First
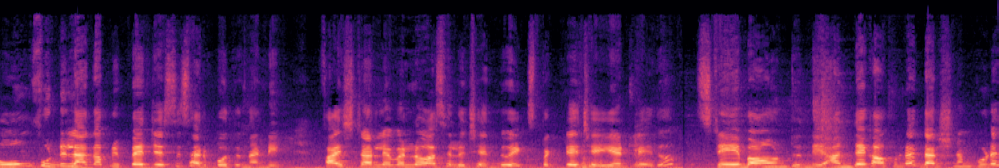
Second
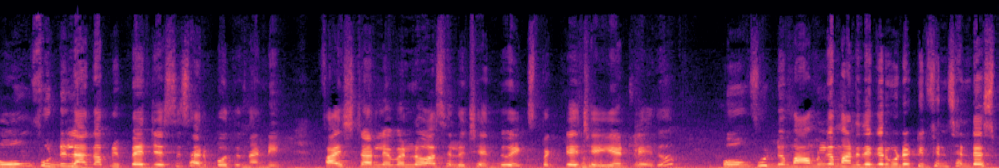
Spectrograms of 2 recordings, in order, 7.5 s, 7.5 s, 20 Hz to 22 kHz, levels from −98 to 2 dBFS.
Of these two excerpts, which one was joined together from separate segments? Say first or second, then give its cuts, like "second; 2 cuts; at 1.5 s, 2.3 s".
first; 1 cut; at 5.2 s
